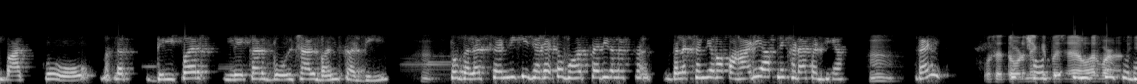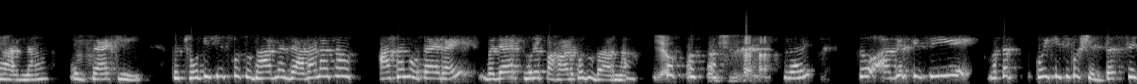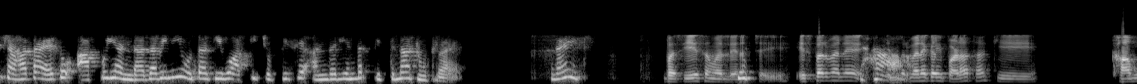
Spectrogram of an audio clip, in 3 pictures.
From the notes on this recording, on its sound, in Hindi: Sound quality ke liye khed hai.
